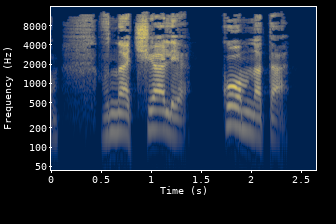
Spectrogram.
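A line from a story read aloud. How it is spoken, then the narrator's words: Crisp and angry. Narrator (Russian): четко и зло произнес Рок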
